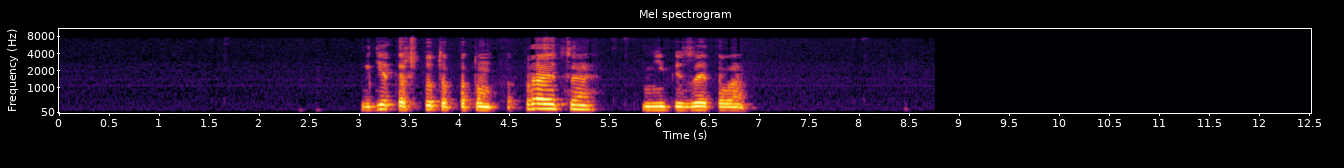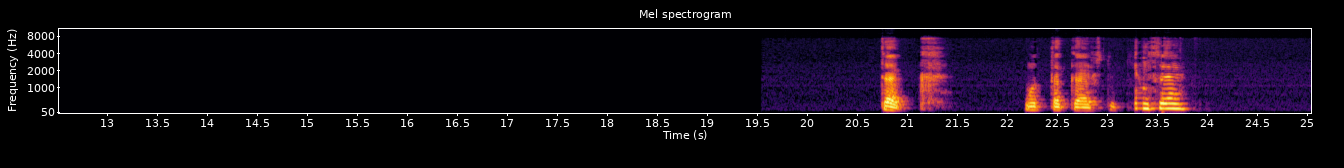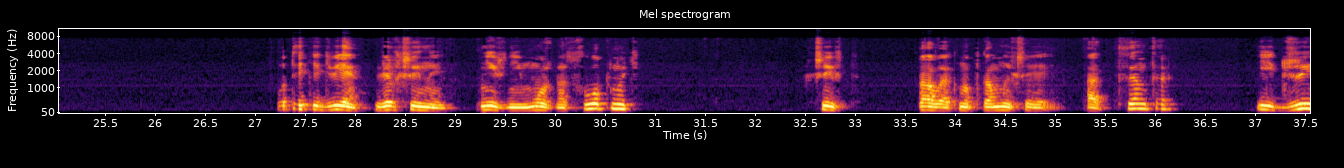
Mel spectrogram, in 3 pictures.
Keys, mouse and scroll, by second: 2.3 e, 6.2 e, 8.8 shift+middle click, 9.3 e, 10.0 e, 10.5 e, 11.6 shift+middle click, 12.2 e, 13.2-15.8 typing, 16.5 shift+middle click, 17.1 e, 17.9 e, 21.2-22.8 scroll down 4, 22.9 shift+middle click, 24.6-26.0 scroll up 3, 28.5-28.9 scroll up 3, 29.3 shift+middle click, 31.5 shift+click, 33.7 right click.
